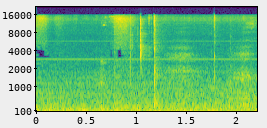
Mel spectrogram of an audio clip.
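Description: About four light, irregularly spaced clicks from computer controls.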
